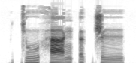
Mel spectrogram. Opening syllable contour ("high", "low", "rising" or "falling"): rising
